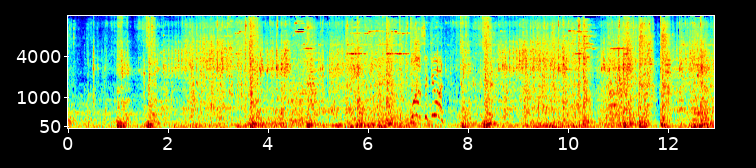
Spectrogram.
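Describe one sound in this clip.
Metal wall panels clank and slam as they are fixed in place.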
